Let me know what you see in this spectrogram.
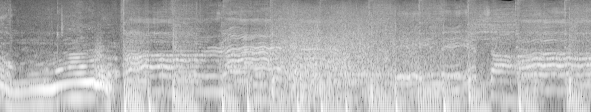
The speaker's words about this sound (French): Ne bougez pas, il y a un ours derrière nous.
